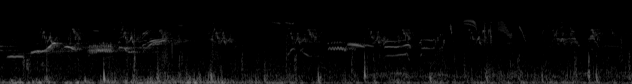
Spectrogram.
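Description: Several songbirds chirping and singing together, with many short overlapping calls and whistled glides.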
